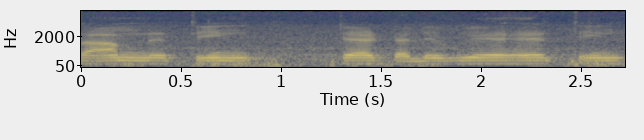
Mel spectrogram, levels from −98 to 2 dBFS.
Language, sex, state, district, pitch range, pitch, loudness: Hindi, male, Bihar, Gopalganj, 120-125 Hz, 125 Hz, -26 LUFS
